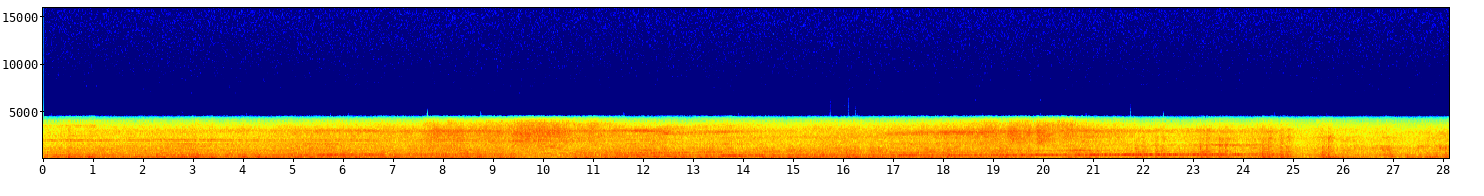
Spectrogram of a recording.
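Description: A JR 700 series Shinkansen train pulls out of the station and accelerates past at close range. It makes a steady running noise from the wheels and car bodies, with a faint motor whine that rises slowly in pitch as it gathers speed.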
